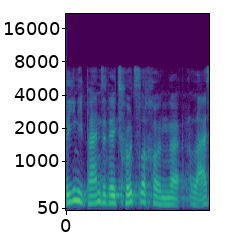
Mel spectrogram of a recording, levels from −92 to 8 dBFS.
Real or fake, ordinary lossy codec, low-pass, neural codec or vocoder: fake; none; 7.2 kHz; codec, 16 kHz, 4 kbps, FunCodec, trained on Chinese and English, 50 frames a second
